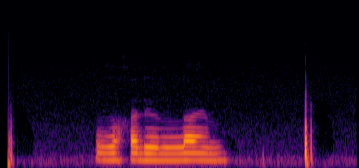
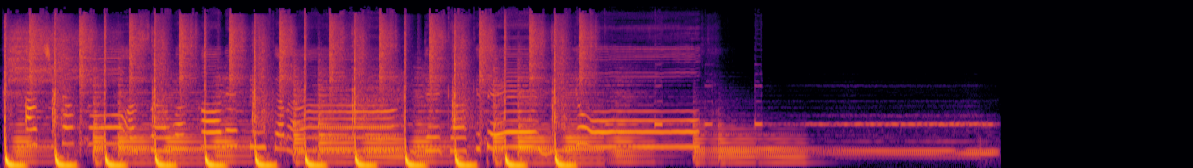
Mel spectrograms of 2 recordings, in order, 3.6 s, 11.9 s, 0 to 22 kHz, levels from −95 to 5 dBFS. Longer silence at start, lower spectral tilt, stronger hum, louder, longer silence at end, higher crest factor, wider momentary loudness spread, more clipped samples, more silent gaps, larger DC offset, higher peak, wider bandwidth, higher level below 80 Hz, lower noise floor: about the same, 0.05 s vs 0.05 s; first, -12.5 dB/octave vs -4.5 dB/octave; neither; second, -26 LUFS vs -18 LUFS; second, 0.45 s vs 2 s; first, 28 dB vs 18 dB; about the same, 22 LU vs 20 LU; neither; neither; neither; about the same, -2 dBFS vs 0 dBFS; second, 2.9 kHz vs 18.5 kHz; second, -50 dBFS vs -24 dBFS; first, -63 dBFS vs -40 dBFS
